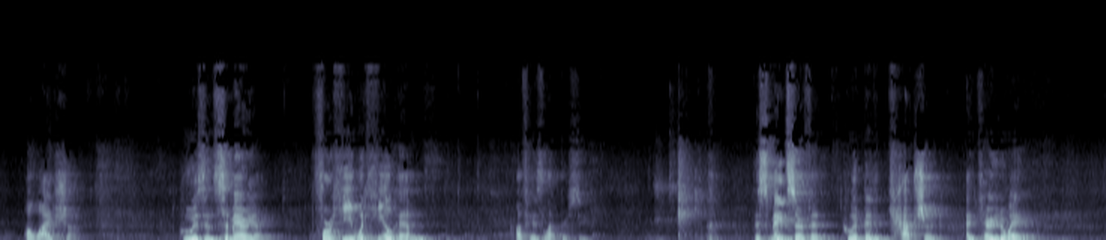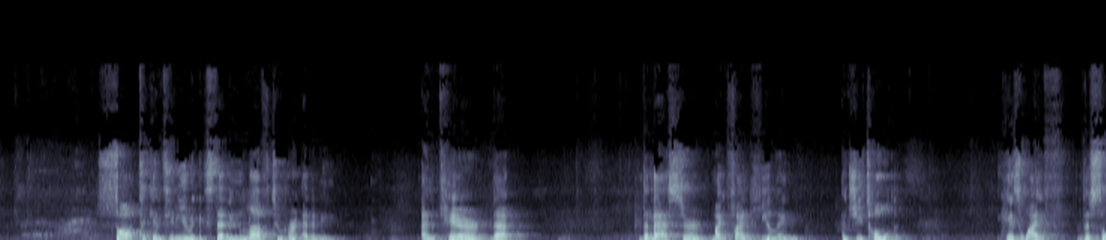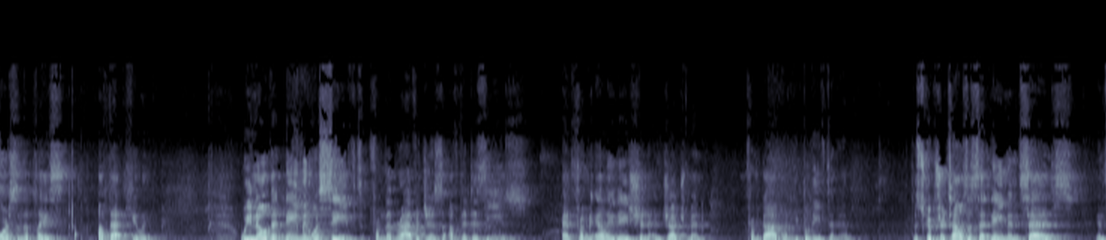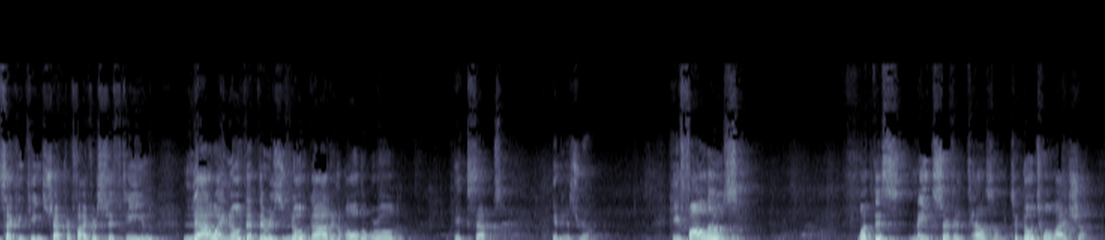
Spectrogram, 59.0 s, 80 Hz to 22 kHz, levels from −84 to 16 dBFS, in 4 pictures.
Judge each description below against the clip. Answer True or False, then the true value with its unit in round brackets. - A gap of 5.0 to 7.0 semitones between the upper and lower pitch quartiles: True (5.4 semitones)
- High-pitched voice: False (155 Hz)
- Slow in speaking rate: True (115 wpm)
